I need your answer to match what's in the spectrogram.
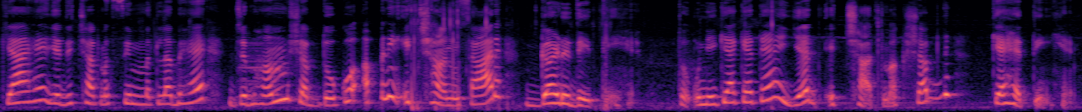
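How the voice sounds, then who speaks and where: A woman's voice: high-pitched, very animated, measured pace, a little mellow, slightly rough. A woman teaching an exam-prep lecture, asking rhetorical questions and answering them herself. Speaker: Sanskrit teacher.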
